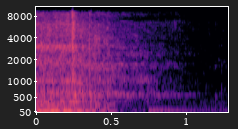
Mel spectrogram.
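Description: An electric mixer whirs steadily through a thick peanut butter and cream cheese mixture, a continuous motor hum that slowly fades over about a second.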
